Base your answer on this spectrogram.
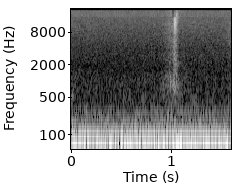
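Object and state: Nothing is struck.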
